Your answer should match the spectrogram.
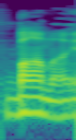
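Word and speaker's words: bamah: That's literally how you pronounce it. It's Bama, and it means the high places where the pagans, where they went to go worship idolaters, or idolatrous worship.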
